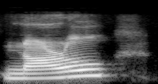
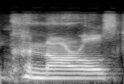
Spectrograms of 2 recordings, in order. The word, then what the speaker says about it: Knarl: They because it's spelled K-N-A-R-L, everyone pronounces it just Gnarl, but it's supposed to be Knarl's Candy Compendium for the alliteration.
